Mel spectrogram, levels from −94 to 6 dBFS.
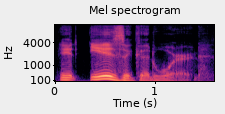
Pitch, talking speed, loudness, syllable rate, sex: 115 Hz, 190 wpm, -14 LUFS, 3.7 syllables/s, male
